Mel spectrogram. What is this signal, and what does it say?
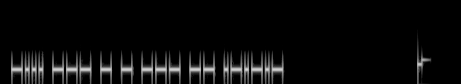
Morse code, heard as a keyed tone, about 34 wpm, 700 Hz. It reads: BOTTOM.
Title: Easy Phrases 35wpm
